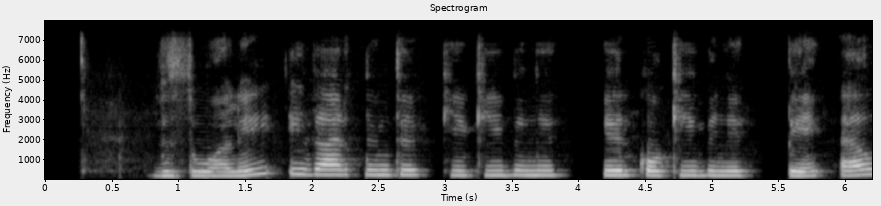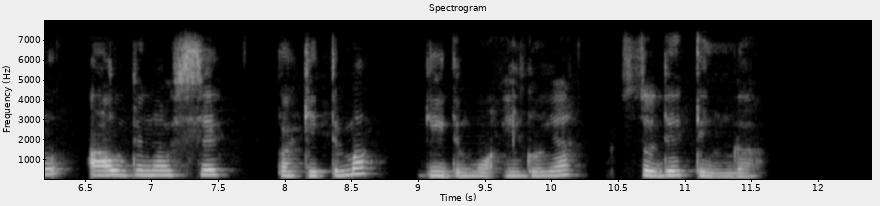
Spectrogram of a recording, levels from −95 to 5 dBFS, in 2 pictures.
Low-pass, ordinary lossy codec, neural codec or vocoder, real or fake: 7.2 kHz; Opus, 64 kbps; codec, 16 kHz, 16 kbps, FunCodec, trained on Chinese and English, 50 frames a second; fake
